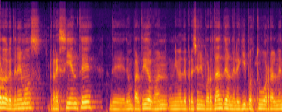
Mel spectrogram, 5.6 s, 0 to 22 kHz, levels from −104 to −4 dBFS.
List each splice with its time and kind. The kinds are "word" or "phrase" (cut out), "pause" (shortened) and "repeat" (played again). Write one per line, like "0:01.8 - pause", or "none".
0:02.1 - pause
0:03.4 - word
